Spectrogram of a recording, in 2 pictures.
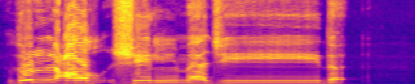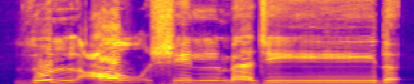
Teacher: دال پہ قلقلہ ہوگا وقف کی صورت میں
